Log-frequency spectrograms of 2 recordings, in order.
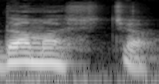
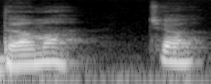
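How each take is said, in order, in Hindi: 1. दोनों शब्द जुड़कर एक शब्द बन जाते हैं। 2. दोनों शब्द अलग-अलग शब्दों की तरह बोले जाते हैं। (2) "दमः च का"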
